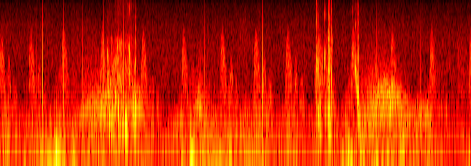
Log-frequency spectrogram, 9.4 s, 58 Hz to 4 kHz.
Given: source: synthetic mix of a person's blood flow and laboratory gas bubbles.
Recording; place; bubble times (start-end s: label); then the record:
Doppler ultrasound of blood flow; subclavian vein
2.12-2.75 s: bubbles
6.28-6.67 s: bubbles
7.03-7.23 s: bubbles
From the record:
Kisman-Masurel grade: 222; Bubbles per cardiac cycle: several, 3 to 8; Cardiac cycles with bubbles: 10 to 50%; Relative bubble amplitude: moderate (0.250 to 0.450); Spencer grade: 2 (many but less than half of the cardiac periods contain bubble signals, singularly or in groups); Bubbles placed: anywhere in the cardiac cycle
